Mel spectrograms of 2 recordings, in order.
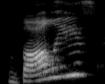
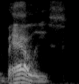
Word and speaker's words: Bally: Am I saying it wrong? Like, does anybody know? I thought it was Bally's. I think it is Bally's?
